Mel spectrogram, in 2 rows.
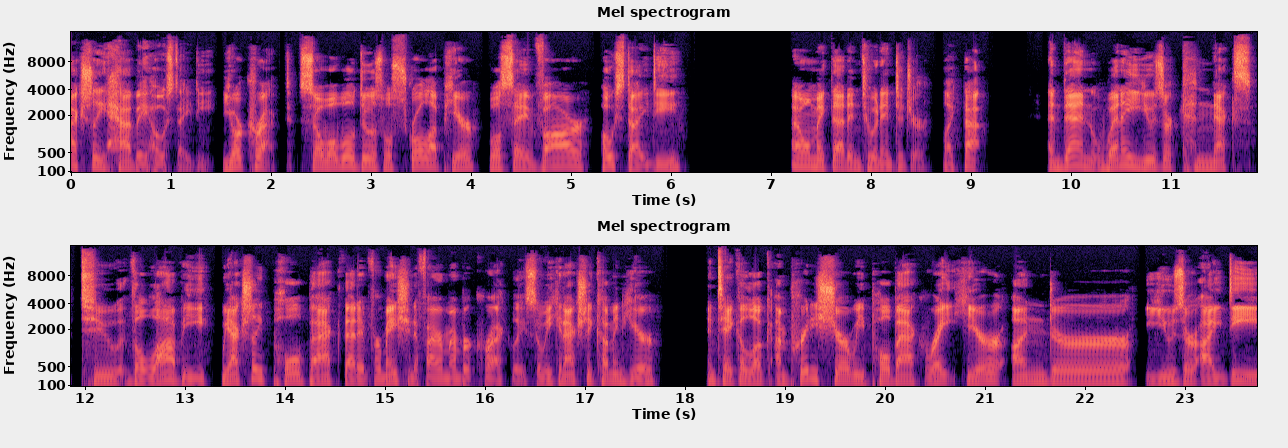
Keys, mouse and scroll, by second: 1.4 ctrl+c, 2.5-2.9 scroll down 8, 3.1-4.1 scroll, 4.0-5.0 typing, 4.1 click, 5.2 ctrl+v, 5.2 middle click, 7.0 Tab, 8.4-9.1 typing, 9.6-11.9 scroll down 6, 13.0 click, 13.1 scroll, 16.8 click, 18.0-19.7 scroll, 20.0 scroll down 2, 20.5 click, 21.7 scroll down 1.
